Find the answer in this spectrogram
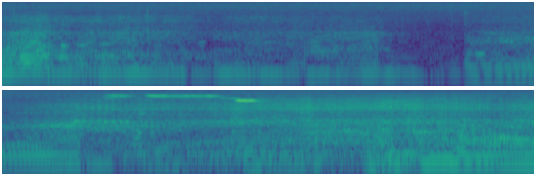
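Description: Rally car engines on a special stage at speed. One car's engine note changes pitch as it shifts and fades away in the first seconds. A second car's engine comes in suddenly about halfway with a rising note, and another car's revs climb as it arrives near the end. Spectators' voices can be heard.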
